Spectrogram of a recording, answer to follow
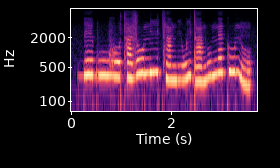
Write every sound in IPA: ɡ͡b eː˨ b uː˨ ɣ o˨ tʰ a˨ z oː˦ n iː˦ t͡s ã˨ ŋ i˨ w i˦˨ d aː˨ ŋ uː˦ ŋ ɛ˦ k uː˦ n ũ˨

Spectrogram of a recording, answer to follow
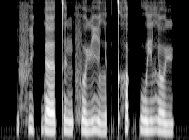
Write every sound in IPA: f iː˧ k̚ l ɛː˨˥ t̪ ɪ˨˥ ŋ f ɵ˨˥ ɥ iː˨˩ l ɪ˨ k̚ t̪ʰ ɐ˥ k̚ p uː˨˧ j l ɵ˨ ɥ

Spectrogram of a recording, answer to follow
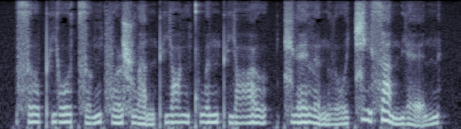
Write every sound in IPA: s ɤ˥ pʰ j o˥ ʊ̯ t͡s ɤ˧˥ ŋ f ɤ˧˥ ʂ w a̰˨˩ n pʰ j ɑ˥ ŋ kʰ w ə˥ n pʰ j ɑ˥ ʊ̯ | t͡ɕ ɥ ɛ˥ l ə̰˨˩ n l o˧˥ ʊ̯ t͡ɕ i˥˧ s ä˥˩ n̪ j ɛ̰˨˩˦ n

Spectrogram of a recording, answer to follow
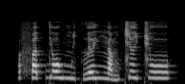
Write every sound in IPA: f a˦˥ t̚ j ɔ˧ w m i˨˩ t̚ l ə˧ j ŋ a˨˩˨ m c əː˧ c o˧

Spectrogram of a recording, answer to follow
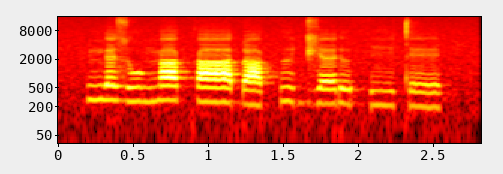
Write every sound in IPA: ŋ ɛ˧ z u˨ ŋ a˦ k aː˧ ɗ a˨ k ɨ˦ d͡ʒ ɛ˧ ɾ ɨ˨ h iː˨ t e˨

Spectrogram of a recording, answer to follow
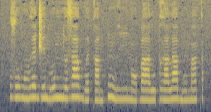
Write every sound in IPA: z o˦ v ɔ̃˧ ɣ ɛ˦ d͡ʒ e˦˨ m l o˦ ŋ ɲ ə˧ z aː˦ ɡʷ ɛ˨ k a˨ m p ũ˦˨ ɣ iː˧ n ɔ̃˨ ɓ aː˧ l u˧ p ɣ a˧ l a˦ b ũ˨ m ã˦ k

